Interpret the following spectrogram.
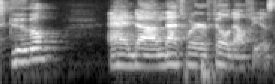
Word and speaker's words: Schuylkill: And then we have the New Sweden on the bottom left with Fort Christina, but that river that looks like it's Schuylkill, that's actually pronounced Schuylkill, and that's where Philadelphia is located, is right on the mouth of the Schuylkill.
